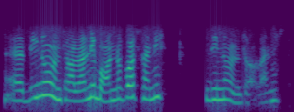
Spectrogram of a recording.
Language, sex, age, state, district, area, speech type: Nepali, female, 30-45, West Bengal, Jalpaiguri, rural, conversation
